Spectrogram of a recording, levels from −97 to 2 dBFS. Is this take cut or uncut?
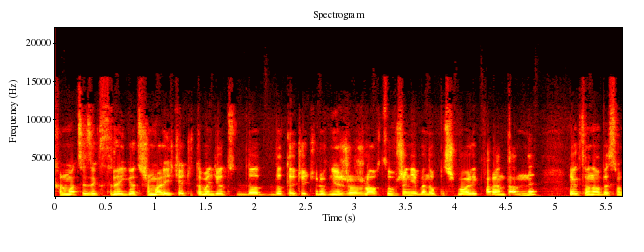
uncut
